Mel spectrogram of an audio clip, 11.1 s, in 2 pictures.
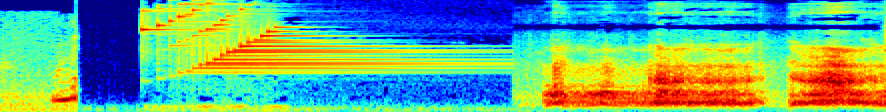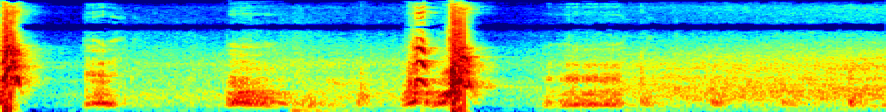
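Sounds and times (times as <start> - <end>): dog barking: 5.2 - 5.9, 8.0 - 8.7.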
